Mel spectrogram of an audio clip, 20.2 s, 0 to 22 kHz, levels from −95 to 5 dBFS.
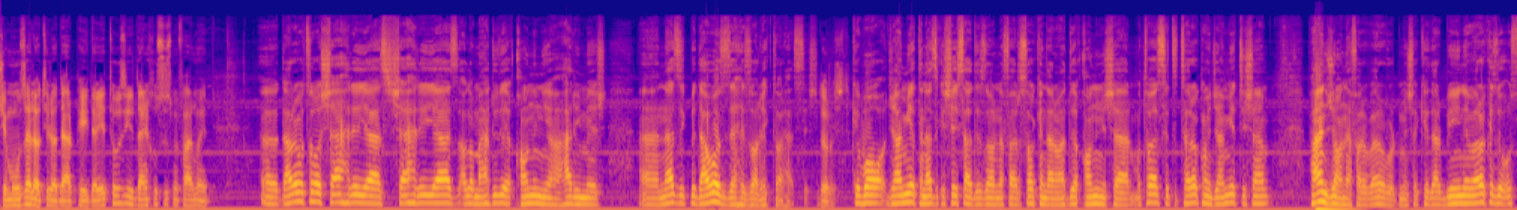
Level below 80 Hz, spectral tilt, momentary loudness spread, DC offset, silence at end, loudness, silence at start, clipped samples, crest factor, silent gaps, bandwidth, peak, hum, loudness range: -48 dBFS; -5 dB/octave; 10 LU; 2%; 0 s; -15 LUFS; 0 s; under 0.1%; 14 dB; none; 16 kHz; 0 dBFS; none; 3 LU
